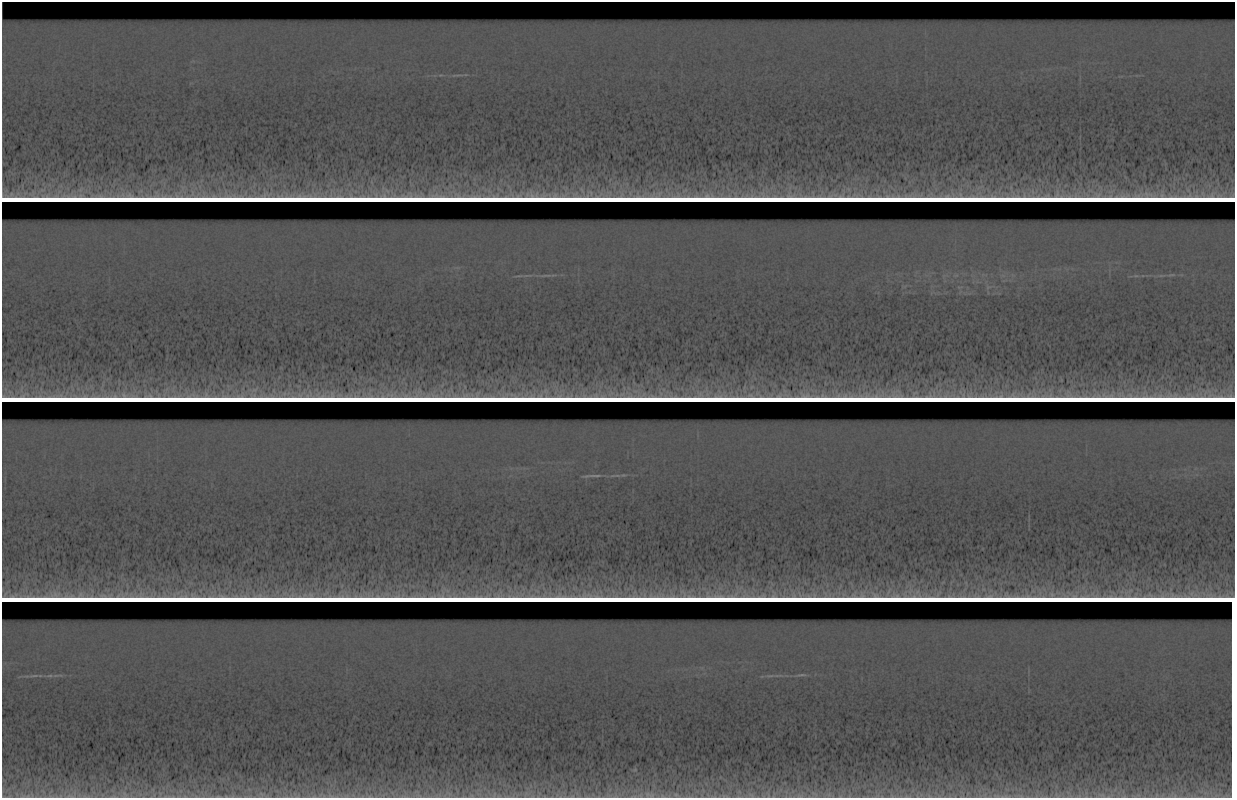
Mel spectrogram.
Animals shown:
Black-throated Green Warbler (Setophaga virens)
Ovenbird (Seiurus aurocapilla)

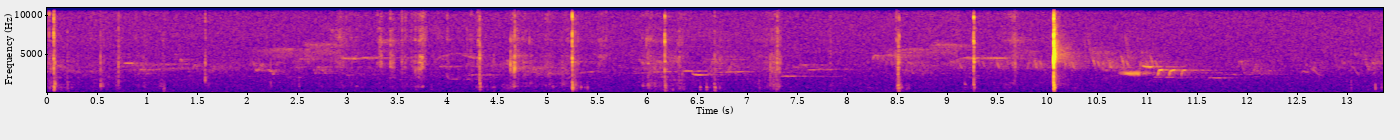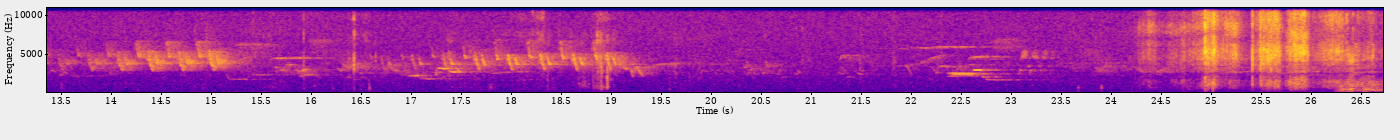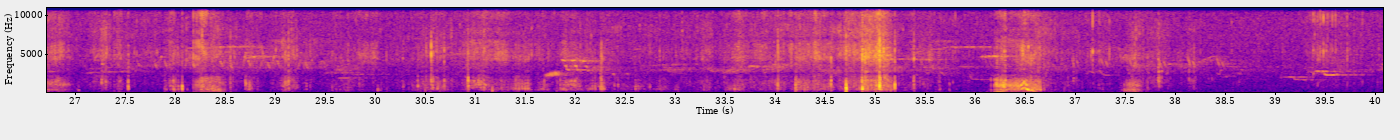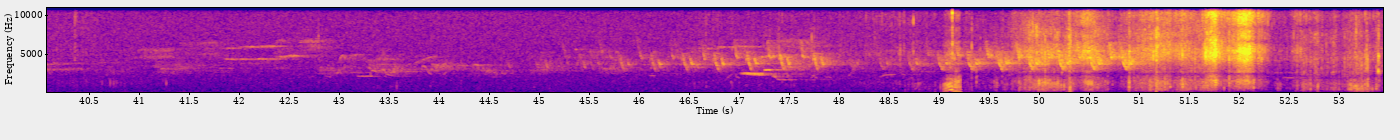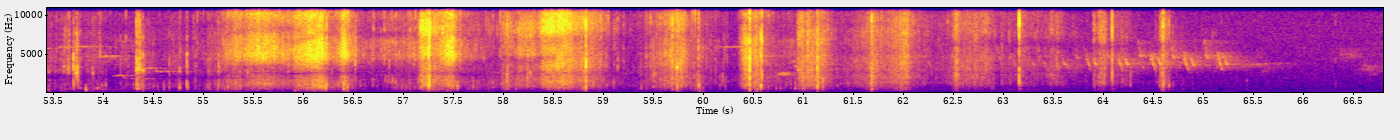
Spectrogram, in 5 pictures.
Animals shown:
American Robin (Turdus migratorius)
Ovenbird (Seiurus aurocapilla)
Wood Thrush (Hylocichla mustelina)
Black-throated Green Warbler (Setophaga virens)
Eastern Wood-Pewee (Contopus virens)
Red-breasted Nuthatch (Sitta canadensis)

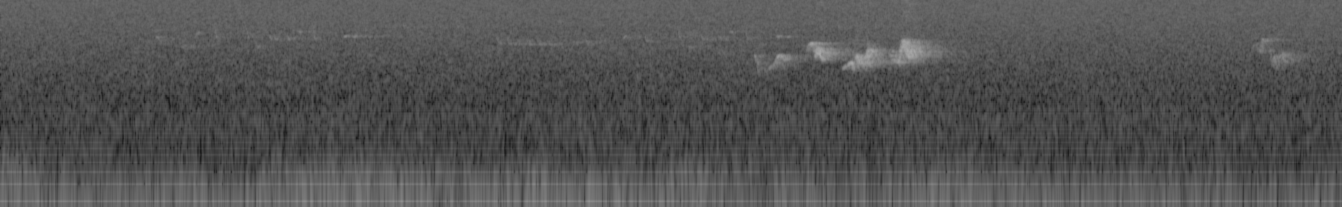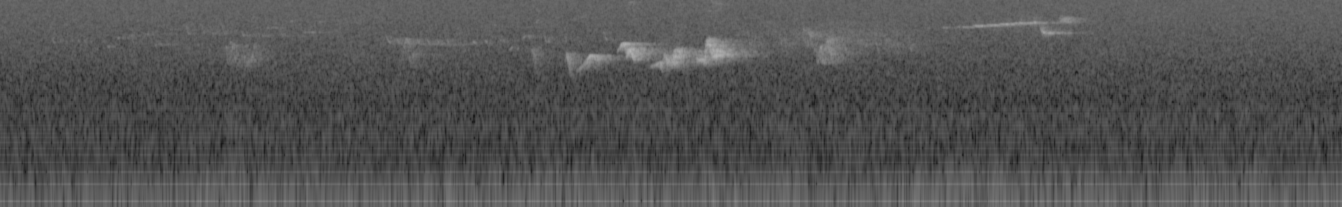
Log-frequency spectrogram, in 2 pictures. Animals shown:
Scarlet Tanager (Piranga olivacea)
Ovenbird (Seiurus aurocapilla)
Red-eyed Vireo (Vireo olivaceus)
Black-throated Green Warbler (Setophaga virens)
Winter Wren (Troglodytes hiemalis)

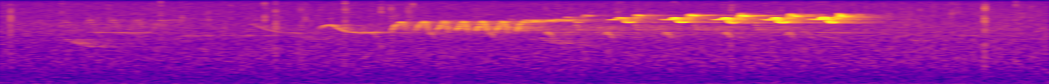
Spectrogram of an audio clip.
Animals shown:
Black-capped Chickadee (Poecile atricapillus)
Black-throated Blue Warbler (Setophaga caerulescens)
Black-and-white Warbler (Mniotilta varia)

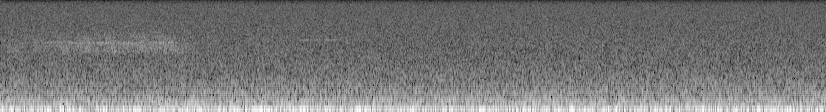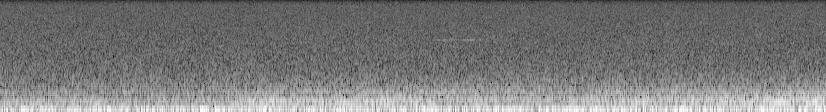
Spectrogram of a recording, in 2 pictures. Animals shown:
Ovenbird (Seiurus aurocapilla)
Black-throated Green Warbler (Setophaga virens)

